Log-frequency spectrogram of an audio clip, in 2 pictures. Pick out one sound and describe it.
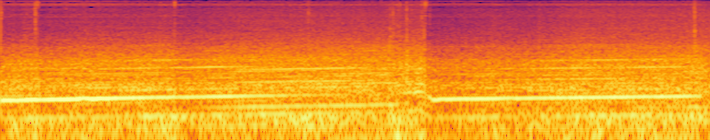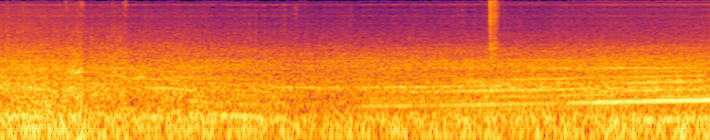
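A race car engine roars loudly close by, rising in pitch and dropping at each gear change.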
